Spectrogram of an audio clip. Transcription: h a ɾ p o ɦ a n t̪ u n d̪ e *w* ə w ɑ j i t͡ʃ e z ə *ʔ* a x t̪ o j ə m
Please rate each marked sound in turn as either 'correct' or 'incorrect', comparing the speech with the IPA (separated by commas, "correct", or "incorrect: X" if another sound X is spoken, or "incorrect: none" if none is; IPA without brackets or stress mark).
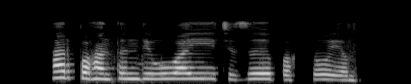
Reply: correct, incorrect: p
